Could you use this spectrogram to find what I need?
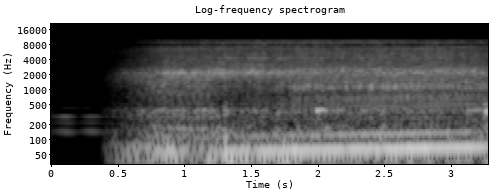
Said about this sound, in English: The trundle of logging trucks vibrates through the water. You can feel it in your long whiskers.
